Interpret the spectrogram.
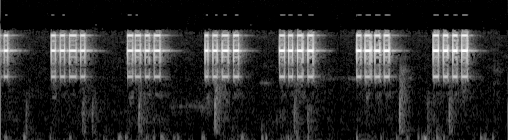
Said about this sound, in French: Bah, pour être classique, je dirais celui de mon réveil.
